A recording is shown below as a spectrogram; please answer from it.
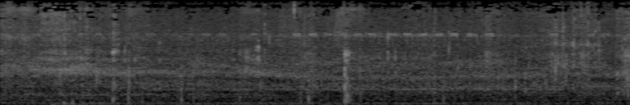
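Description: A car passing at a distance, heard as a steady low rumble, with crickets giving a faint steady high tone over it and a soft knock about four and a half seconds in.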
